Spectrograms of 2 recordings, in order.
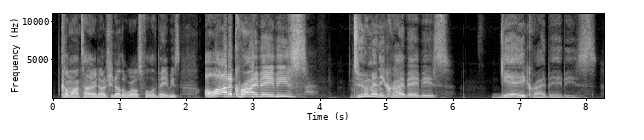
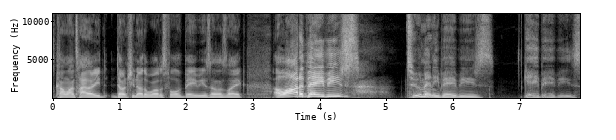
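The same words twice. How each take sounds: First: Big blustery Trump voice, loud on crybabies; hammed-up Trump rant; Trump impression. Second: A hint of Trump, replayed; retold Trump voice. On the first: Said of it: "Stupid Trump voice". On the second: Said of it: "your Trump voice sounds like Shane Gillis".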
